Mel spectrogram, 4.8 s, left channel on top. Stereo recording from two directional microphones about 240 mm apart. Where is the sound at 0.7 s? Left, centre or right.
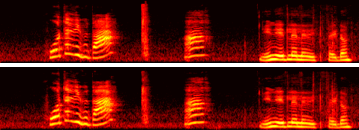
Centre.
